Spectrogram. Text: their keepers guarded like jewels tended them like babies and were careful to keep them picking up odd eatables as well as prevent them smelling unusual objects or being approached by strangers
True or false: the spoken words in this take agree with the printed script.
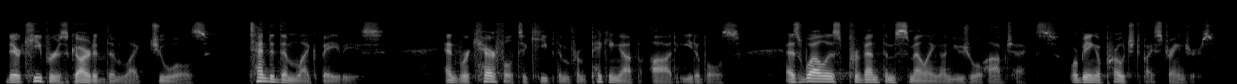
false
